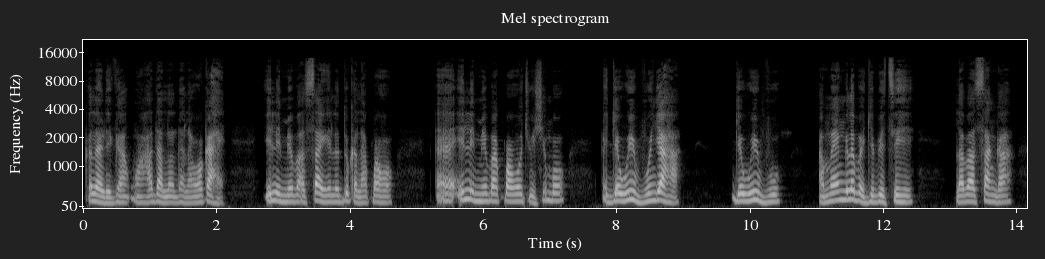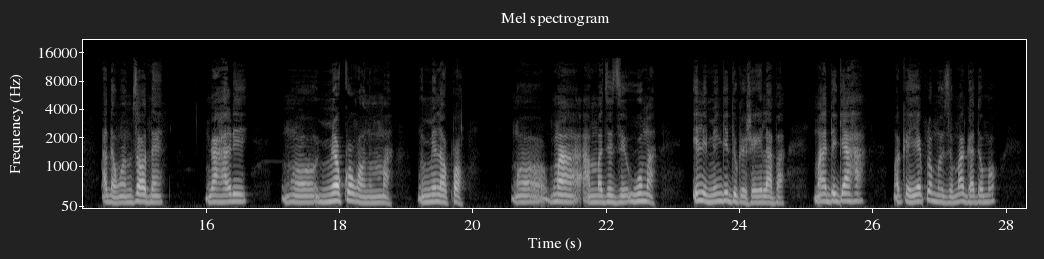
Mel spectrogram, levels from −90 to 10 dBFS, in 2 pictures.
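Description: No technical fault can be heard anywhere in the recording, and the signal holds steady throughout.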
